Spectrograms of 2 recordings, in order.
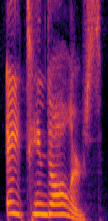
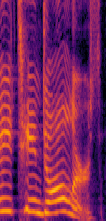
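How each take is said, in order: First: A raised, disbelieving read; stunned. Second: Much higher and louder, incredulous; outraged disbelief. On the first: Reading an absurd lemonade price, raised and stunned. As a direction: clock the price with a jolt. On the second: Repeating the lemonade price, high, loud and outraged. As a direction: nearly yelp the price back. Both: Retold or imitated.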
